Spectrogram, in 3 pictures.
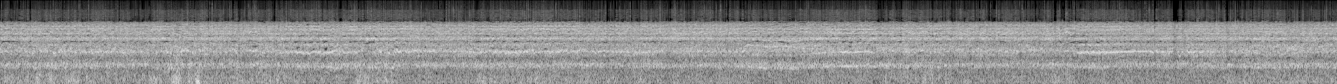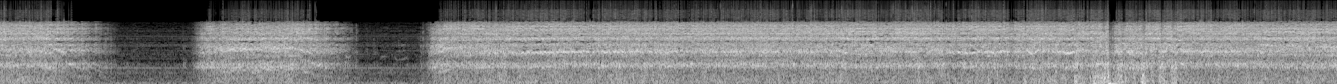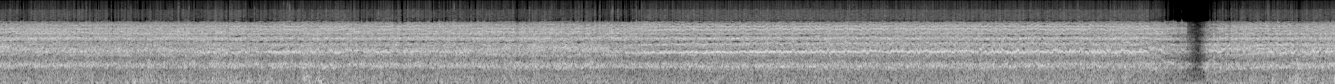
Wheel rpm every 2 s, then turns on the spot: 230, 230, 230, 230, 230, 230, 220, 60, 60, 200, 230, 230, 210, 220, 230, 230, 220, 210, 210, 130.
none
